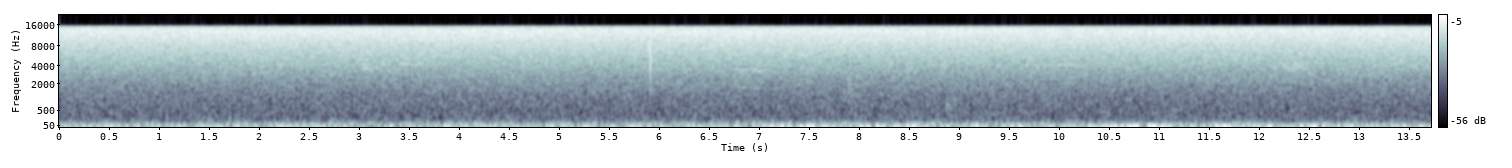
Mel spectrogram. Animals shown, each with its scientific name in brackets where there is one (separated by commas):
Blue Jay (Cyanocitta cristata), unidentified call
